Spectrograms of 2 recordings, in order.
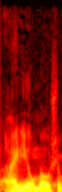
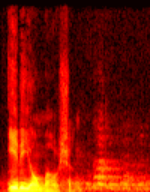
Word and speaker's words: ideomotion: I understand that elsewhere in the world they might call it ideomotion, but I pronounce it as you would in Ohio, idiomotion.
